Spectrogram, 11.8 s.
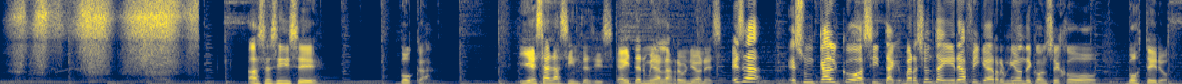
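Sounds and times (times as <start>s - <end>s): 
voice imitating a long slurp of mate: 0.0s - 2.0s
speech: 2.5s - 3.3s, 4.0s - 4.4s, 5.2s - 11.8s.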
